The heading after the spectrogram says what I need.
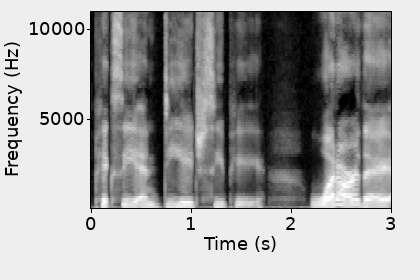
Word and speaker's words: PXE: Yeah, PXE, often pronounced Pixie and DHCP.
